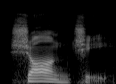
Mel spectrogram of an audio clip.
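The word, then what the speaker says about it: Shang-Chi: it at this point shang chi which pronounced in the movie trailer shong chi oh my god and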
